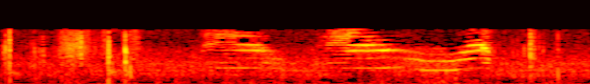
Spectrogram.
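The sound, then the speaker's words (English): Thin, high-pitched meows of two kittens, a black one and a grey one, in a box of hay with their mother cat Catkin; several overlapping cries rise and fall over a few seconds, with soft rustling and small clicks between them. “But it was a bit of a shock to find the kittens in the box of hay with her, a black kitten and a grey kitten.”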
